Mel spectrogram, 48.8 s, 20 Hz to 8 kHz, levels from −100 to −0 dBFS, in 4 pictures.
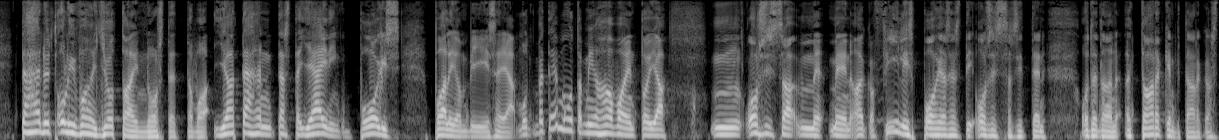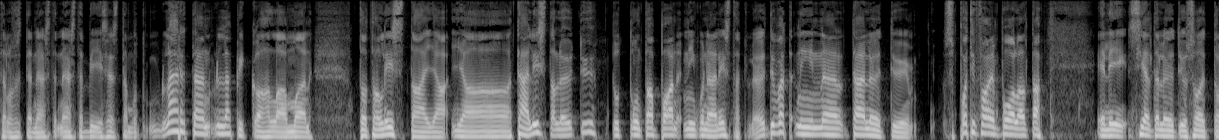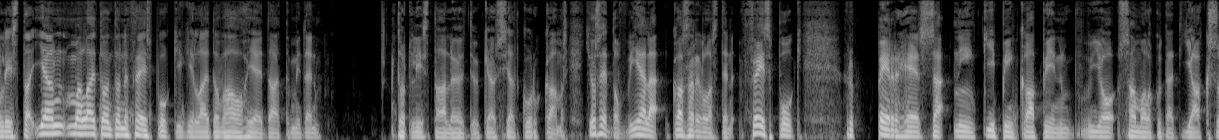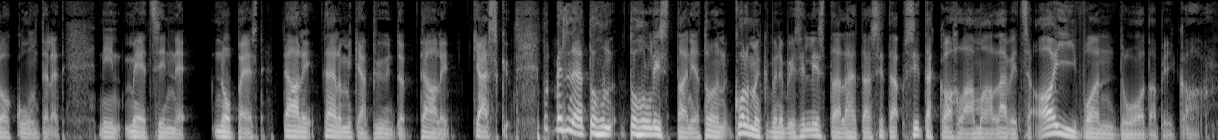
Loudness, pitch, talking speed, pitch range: -27 LUFS, 115 Hz, 150 wpm, 100-140 Hz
